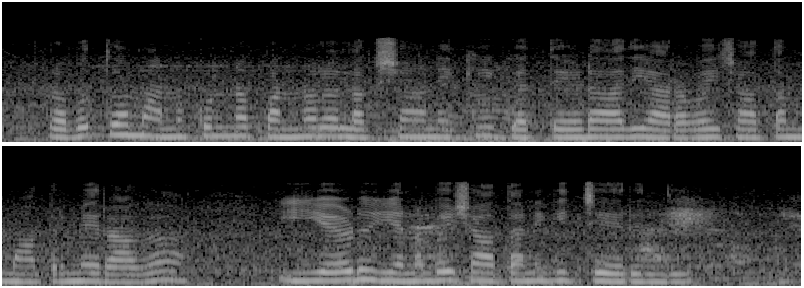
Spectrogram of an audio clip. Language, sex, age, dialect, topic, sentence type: Telugu, female, 18-24, Central/Coastal, banking, statement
